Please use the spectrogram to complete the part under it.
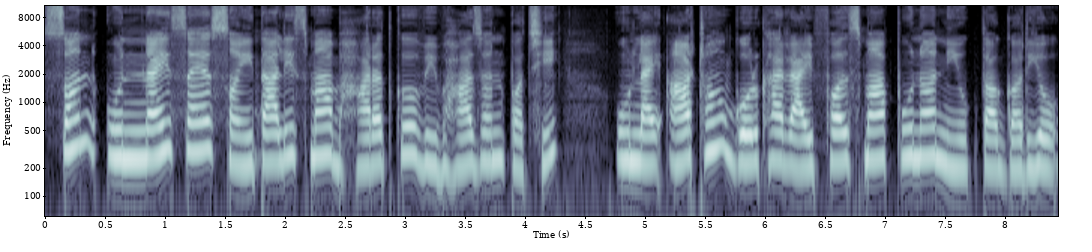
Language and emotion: Nepali, neutral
